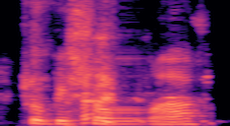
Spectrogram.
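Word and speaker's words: Kubišová: The wrong syllable I'm emphasizing, right? Kubitsova. Alena, are you going to give me that one? Kubitsova.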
